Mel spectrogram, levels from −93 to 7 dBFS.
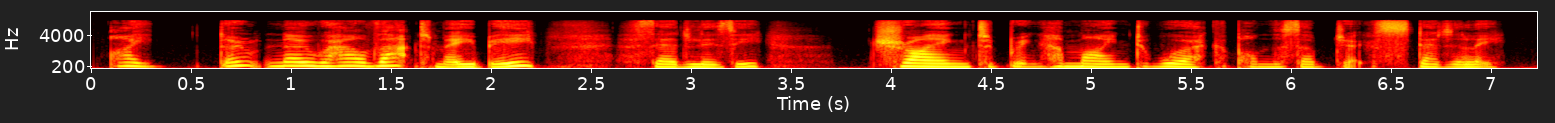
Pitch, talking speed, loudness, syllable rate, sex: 205 Hz, 165 wpm, -19 LUFS, 4.4 syllables/s, female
